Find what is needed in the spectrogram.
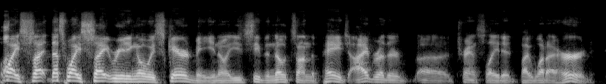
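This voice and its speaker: A man with a fairly low pitch talks at a fairly quick pace with hardly any pauses and very wide pitch swings. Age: 40s. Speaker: musician. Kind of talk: casual chat. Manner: halting.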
